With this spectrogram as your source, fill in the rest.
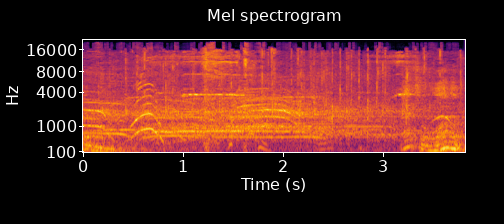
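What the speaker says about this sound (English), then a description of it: "Look at that crowd. That's a lot of people out there." Large convention audience at a Star Trek panel in Las Vegas, cheering, whooping and clapping in a loud, sustained roar with scattered shouts and voices rising throughout.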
